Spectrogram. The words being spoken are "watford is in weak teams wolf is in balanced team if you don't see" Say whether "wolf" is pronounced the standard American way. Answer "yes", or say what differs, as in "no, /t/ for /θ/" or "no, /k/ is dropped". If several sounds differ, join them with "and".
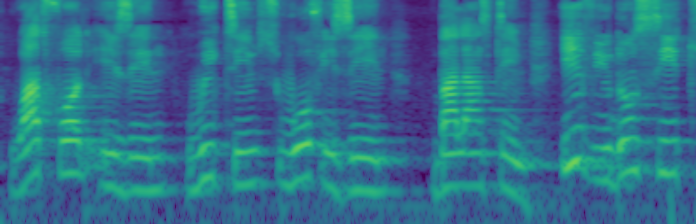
no, /l/ is dropped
